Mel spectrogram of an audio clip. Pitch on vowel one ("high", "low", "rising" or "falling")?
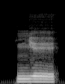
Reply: low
